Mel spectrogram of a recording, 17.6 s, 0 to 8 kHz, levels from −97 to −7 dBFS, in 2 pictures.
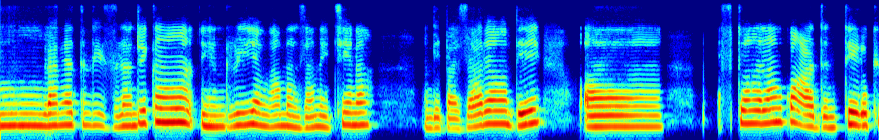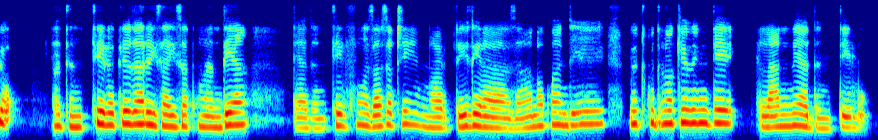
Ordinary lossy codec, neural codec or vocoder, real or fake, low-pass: none; codec, 32 kHz, 1.9 kbps, SNAC; fake; 7.2 kHz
